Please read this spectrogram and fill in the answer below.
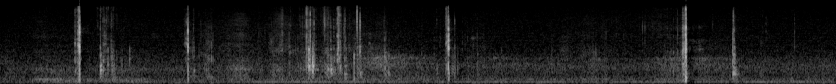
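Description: Hand pruning shears working on climbing rose canes: a scattering of short, sharp clicks and snips, the loudest one near the end.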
